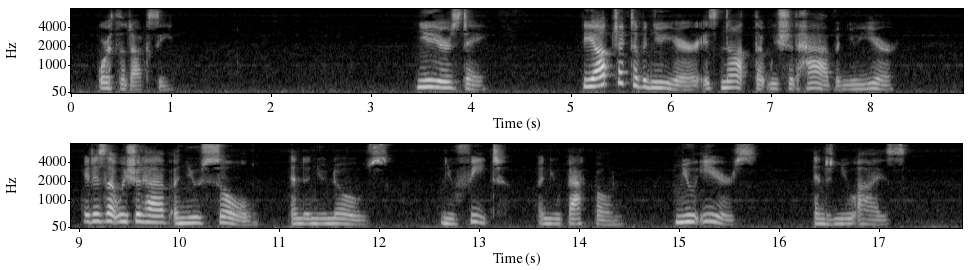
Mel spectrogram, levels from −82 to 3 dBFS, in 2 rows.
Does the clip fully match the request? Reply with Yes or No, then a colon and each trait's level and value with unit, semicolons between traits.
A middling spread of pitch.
No: wide, 5.8 semitones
